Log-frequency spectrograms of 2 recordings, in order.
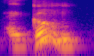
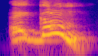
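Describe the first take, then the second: First: Said in the usual way. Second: Greeting on phone. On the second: Retold or imitated.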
